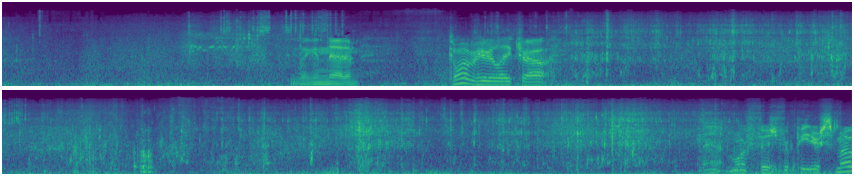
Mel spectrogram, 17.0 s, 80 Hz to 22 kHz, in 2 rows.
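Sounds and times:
wind on microphone: 0.0s - 17.0s
lapping water: 5.4s - 15.8s
fish splashing: 5.6s - 15.4s.

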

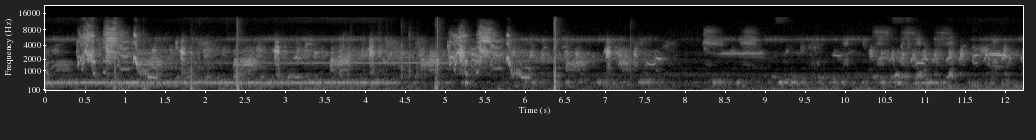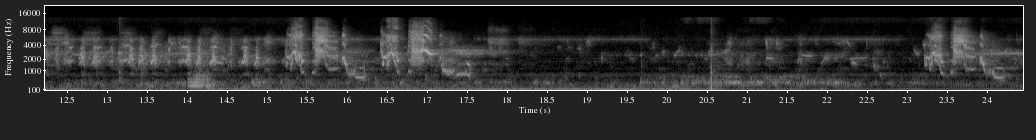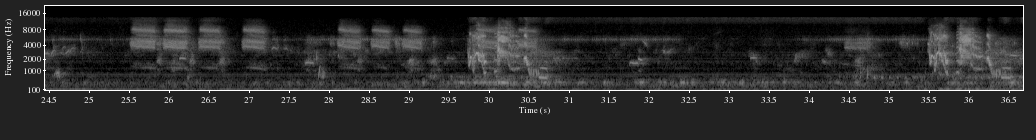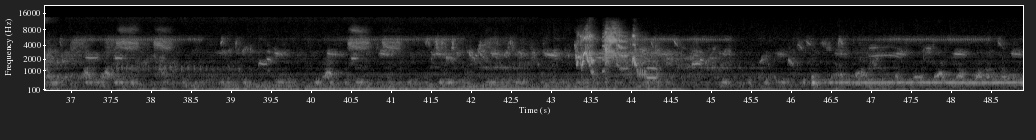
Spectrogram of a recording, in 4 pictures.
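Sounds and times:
birds squawking harshly: 0.0s - 7.9s, 10.4s - 18.0s, 25.5s - 31.0s, 35.5s - 38.5s, 43.2s - 45.3s.

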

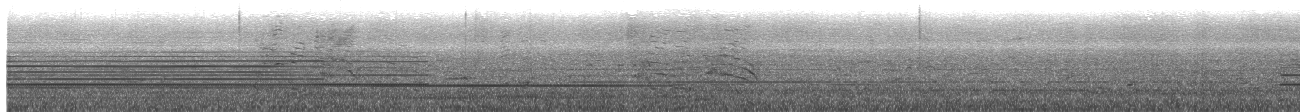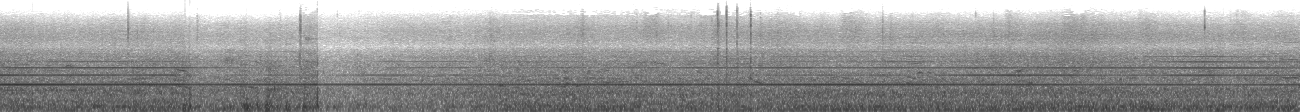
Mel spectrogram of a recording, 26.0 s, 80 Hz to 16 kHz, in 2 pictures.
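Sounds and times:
long high horn: 0.1s - 26.0s
low boat horns: 0.1s - 26.0s.

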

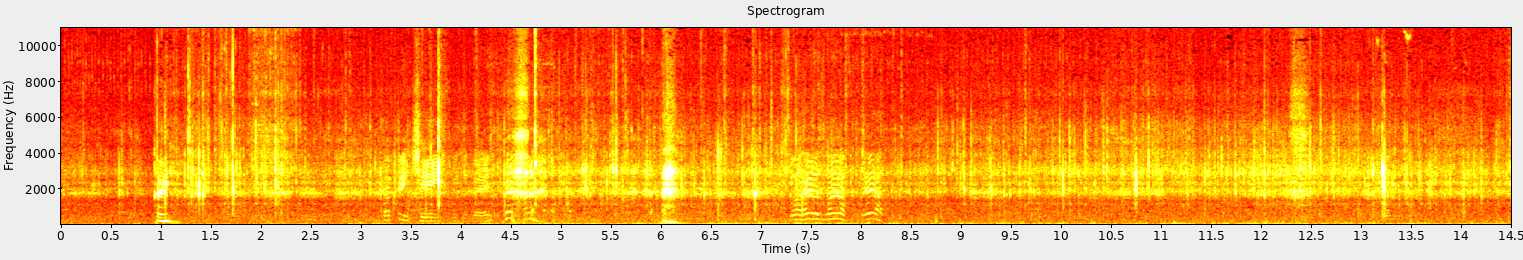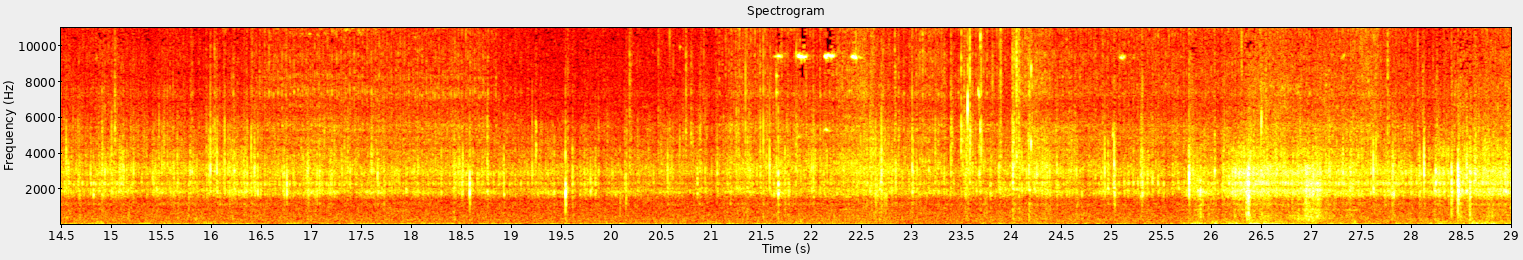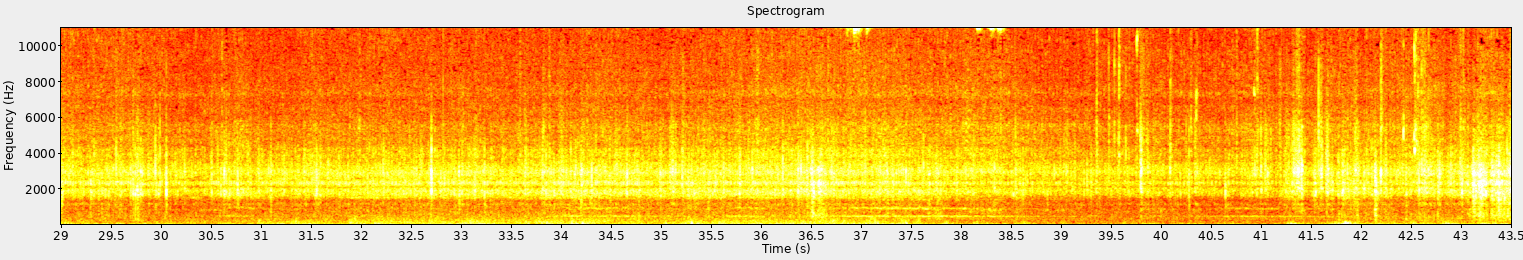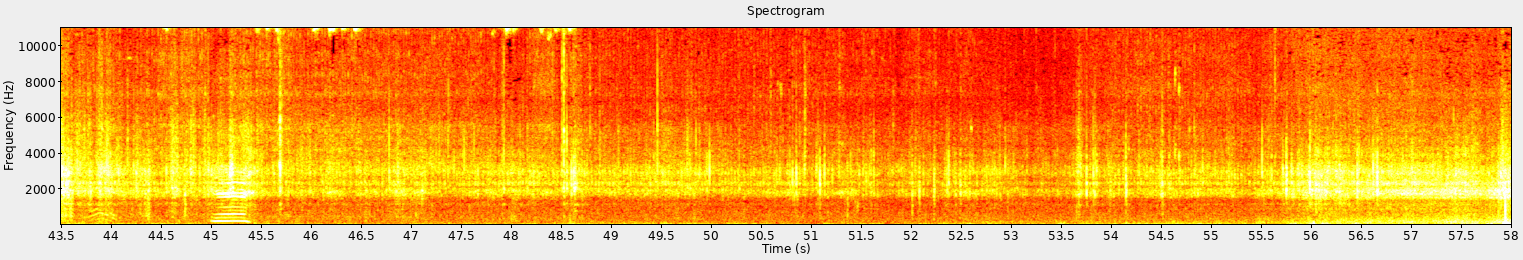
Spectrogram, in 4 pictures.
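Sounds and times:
bike frame rattling and clicking: 21.6s - 24.4s, 36.5s - 38.6s, 45.4s - 46.6s, 47.8s - 48.7s.

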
